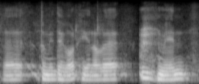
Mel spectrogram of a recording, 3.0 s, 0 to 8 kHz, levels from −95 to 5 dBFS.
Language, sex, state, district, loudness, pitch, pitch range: Chakma, male, Tripura, Dhalai, -16 LUFS, 115 Hz, 110-125 Hz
